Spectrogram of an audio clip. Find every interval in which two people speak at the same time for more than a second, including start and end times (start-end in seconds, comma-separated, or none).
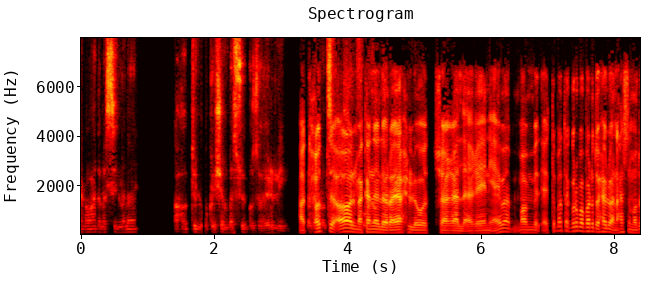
3.3-4.7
